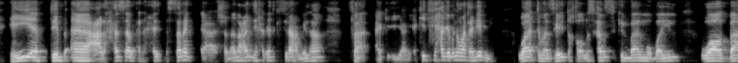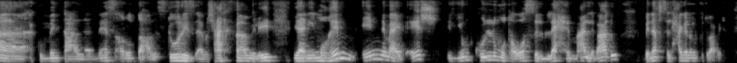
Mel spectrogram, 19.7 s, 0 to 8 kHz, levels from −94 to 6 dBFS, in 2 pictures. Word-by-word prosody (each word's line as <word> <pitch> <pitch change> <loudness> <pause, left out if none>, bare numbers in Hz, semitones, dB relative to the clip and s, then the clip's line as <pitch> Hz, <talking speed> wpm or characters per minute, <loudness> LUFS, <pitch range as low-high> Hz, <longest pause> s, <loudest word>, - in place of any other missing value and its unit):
هي 140 +5 +7
بتبقى 140 -1 +5
على 110 +1 +3
حسَب 145 +5 +1
أنا - - -9
ح - - -4
بس - - -9
أنا - - +3
عشان 95 +4 -6
أنا 135 +2 +1
عندي 145 +1 0
حاجات 140 +2 -4
كتيرة 150 +1 +1
أعمَلها، 140 +3 0 0.3
فأك - - -4
يعني 100 -4 -8
أكيد 175 -1 -2
في 180 - -5
حاجة 165 0 +3
منهم 165 +1 +2
هتعجبني. 140 -5 +2 0.3
وقت 140 +2 +4
ما 125 -1 +1
زهقت 135 +4 +1
خالِص، 135 +4 -3
هامسِك 145 -1 -2
بقى 130 +2 +3
الموبايل 135 +2 +1 0.3
وأقعد 130 0 +7
بقى 115 -4 +2
أcomment 125 +1 -7
على 105 0 -5
الناس، 130 +5 -9
أرُدّ 120 +1 -7
على 100 0 -4
stories، 135 +5 0
مش 105 0 -9
عارِف 125 0 -1
أعمَل 125 -3 -1
إيه. 140 +4 +2 0.3
يعني 125 -1 +3
المهم 170 - 0
إن 190 +5 -3
ما 150 - +1
يبقاش 185 - -4
اليوم 135 +6 -6
كله 155 +3 -1
متواصل 130 +3 -3
لاحِم 120 +3 -1
مع 115 0 -3
اللي - - -1
بعده، 160 +6 0 0.4
بنفس 290 -1 -2
الحاجة 130 0 -4
اللي 130 - -3
أنا 130 - -8
كنت - - -17
باعملها. - - -9
130 Hz, 175 wpm, -22 LUFS, 120-145 Hz, 0.4 s, هي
